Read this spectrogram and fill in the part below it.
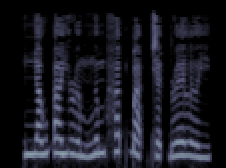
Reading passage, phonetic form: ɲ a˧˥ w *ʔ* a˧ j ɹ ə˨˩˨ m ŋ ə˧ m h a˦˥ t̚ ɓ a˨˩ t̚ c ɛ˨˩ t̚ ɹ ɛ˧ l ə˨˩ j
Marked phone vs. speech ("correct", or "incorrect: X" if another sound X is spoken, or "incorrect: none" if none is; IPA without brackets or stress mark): correct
